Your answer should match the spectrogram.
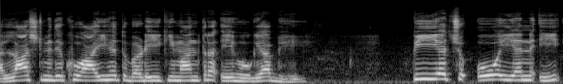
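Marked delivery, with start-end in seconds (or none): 4.1-5.6 letters spelled out one by one, very slowly; slow letter-by-letter spelling. Shown as a demonstration. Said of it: "इसको पढ़ते हैं फोन".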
